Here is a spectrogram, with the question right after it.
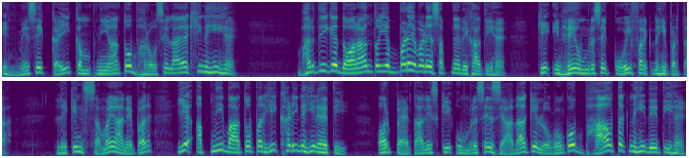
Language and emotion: Hindi, disgusted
